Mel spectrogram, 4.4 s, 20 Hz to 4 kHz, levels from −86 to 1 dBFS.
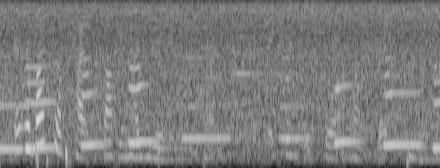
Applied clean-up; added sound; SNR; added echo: none; Wind instrument, woodwind instrument + Water; -3 dB; none.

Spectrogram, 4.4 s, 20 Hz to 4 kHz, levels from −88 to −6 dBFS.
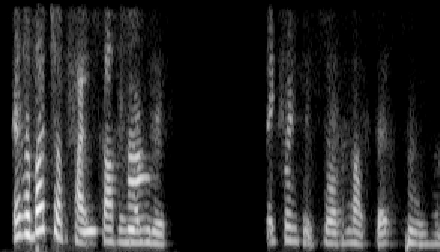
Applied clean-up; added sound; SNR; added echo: neural mask model Resemble Enhance denoiser.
